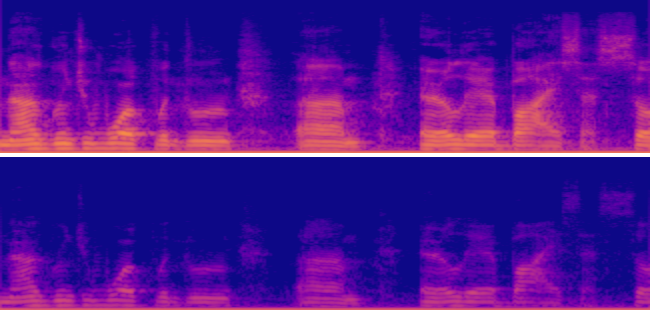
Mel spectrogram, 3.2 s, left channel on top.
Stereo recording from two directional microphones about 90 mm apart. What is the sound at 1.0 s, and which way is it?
Speech, 25° left (ahead or behind).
